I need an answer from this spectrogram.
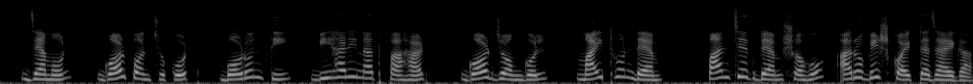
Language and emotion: Bengali, neutral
